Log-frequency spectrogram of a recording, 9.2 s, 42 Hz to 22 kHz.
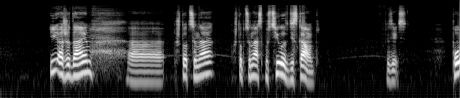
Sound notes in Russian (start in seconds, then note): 1.8 вздыхает; 1.8 тяжело вздыхает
